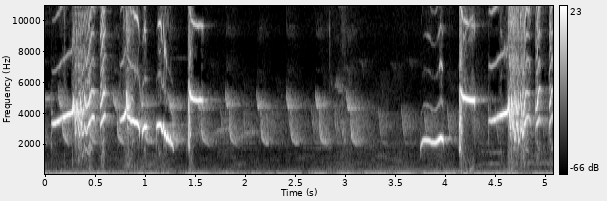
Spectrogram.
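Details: Oriental magpie-robin singing vigorously inside an aviary, meant to lure others into song: loud descending whistles, then a soft run of repeated falling notes about three per second, a wavering whistle, and a rich final burst.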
